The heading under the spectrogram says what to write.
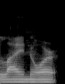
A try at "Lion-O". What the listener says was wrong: You said Lionor. There's no R in it.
